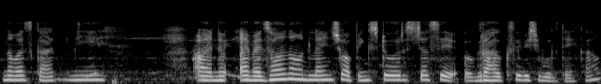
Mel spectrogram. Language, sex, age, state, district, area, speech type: Marathi, female, 18-30, Maharashtra, Kolhapur, urban, spontaneous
